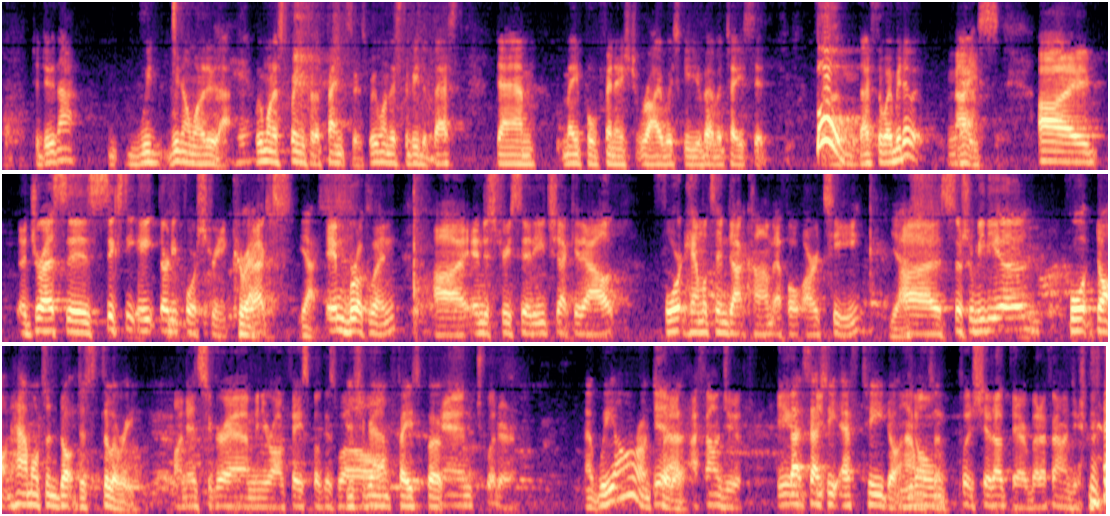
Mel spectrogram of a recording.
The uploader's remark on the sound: Today's episode of the Entrepreneurial Web is coming live from Fort Hamilton Distillery in Brooklyn's Industry City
